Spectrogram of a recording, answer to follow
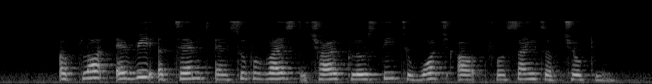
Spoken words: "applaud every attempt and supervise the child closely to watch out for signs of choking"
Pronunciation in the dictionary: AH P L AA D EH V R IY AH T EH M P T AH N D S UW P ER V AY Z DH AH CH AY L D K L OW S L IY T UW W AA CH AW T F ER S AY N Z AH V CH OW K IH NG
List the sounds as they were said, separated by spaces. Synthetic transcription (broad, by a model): AH P L AA D EH V R IY AH T EH M P T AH N S UW P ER V AY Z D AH CH AY L D K L OW S L IY T UW W AA CH AW T F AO S AY N S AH F CH OW K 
